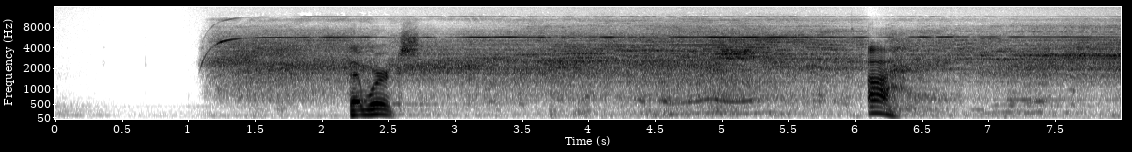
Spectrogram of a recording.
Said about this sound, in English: So if we want to make this balloon fill its full potential, what do we need to do? Yeah, not a chance. So I have my famous balloon inflator.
